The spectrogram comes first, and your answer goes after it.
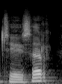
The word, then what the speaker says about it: Caesar: La palabra César, en latín Caesar o César, como la pronuncian a la italiana, era como el apellido, digámoslo así, de la familia de Caius Iulius César.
